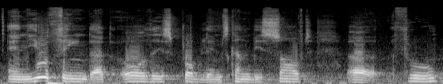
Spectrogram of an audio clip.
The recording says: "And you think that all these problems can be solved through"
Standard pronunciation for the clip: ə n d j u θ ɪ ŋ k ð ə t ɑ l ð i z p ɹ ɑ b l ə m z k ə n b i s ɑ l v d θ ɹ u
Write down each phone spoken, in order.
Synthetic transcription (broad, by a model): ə n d j u θ ɪ ŋ k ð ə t ɑ l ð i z p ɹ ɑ b l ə m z k ə n b i s ɑ l v d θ ɹ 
